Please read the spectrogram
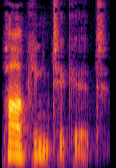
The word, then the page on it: parking ticket: British English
